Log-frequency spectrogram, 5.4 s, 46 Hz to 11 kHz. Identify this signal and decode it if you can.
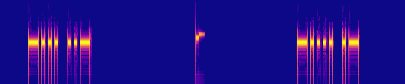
Morse code, heard as a keyed tone, about 28 wpm, 700 Hz. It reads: BU 6A
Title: All Cut Numbers - 2-Digit 28wpm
